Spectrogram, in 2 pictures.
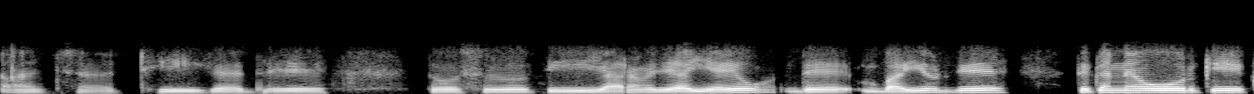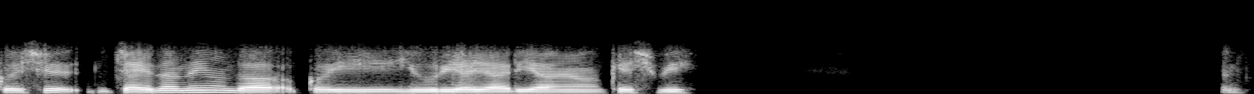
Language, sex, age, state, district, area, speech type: Dogri, female, 30-45, Jammu and Kashmir, Reasi, urban, conversation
